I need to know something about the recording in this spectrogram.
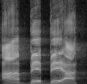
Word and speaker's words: Abba: Então ela fala A-B-B-A, ou seja, Abba. As versões mais novas, por causa da língua portuguesa, tiraram um B. A pronúncia é a mesma, Abba também. Tá?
